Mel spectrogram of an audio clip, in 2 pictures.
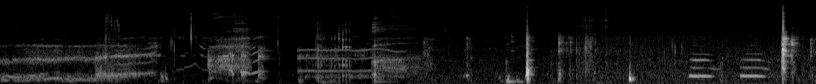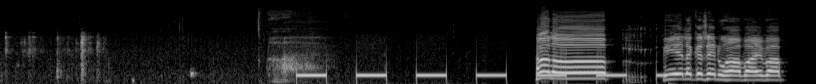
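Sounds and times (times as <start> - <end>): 
low-pitched phone line beeps after a dropped call-in call: 11.1 - 13.2, 14.1 - 14.9
speech: 14.9 - 16.1.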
